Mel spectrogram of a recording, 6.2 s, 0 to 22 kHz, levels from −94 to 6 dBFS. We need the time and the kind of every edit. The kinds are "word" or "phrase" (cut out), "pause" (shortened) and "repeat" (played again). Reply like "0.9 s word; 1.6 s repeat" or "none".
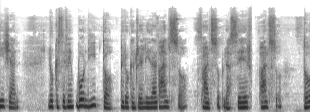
1.4 s word; 2.3 s pause; 3.1 s word; 3.8 s pause; 5.0 s phrase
